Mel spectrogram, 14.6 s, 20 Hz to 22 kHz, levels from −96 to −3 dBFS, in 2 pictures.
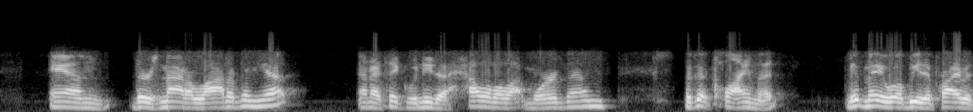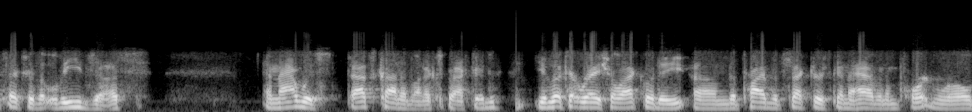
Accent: American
